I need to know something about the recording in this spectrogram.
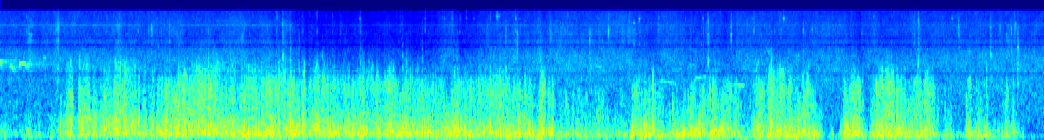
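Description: Wind buffeting the microphone: loud, gusty noise that sets in about half a second in and dips briefly twice near the end.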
